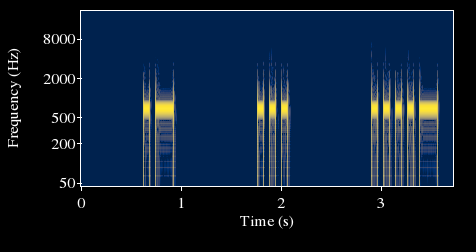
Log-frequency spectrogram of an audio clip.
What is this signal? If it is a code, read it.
Morse code, heard as a keyed tone, about 20 wpm, spaced as for 8 wpm, 700 Hz. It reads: AS4
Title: 107 Lesson 18e - Letter m - Three Characters 20wpm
